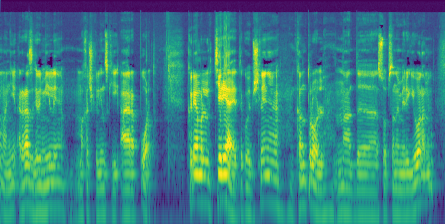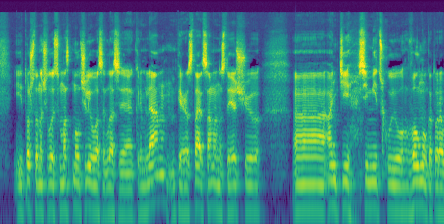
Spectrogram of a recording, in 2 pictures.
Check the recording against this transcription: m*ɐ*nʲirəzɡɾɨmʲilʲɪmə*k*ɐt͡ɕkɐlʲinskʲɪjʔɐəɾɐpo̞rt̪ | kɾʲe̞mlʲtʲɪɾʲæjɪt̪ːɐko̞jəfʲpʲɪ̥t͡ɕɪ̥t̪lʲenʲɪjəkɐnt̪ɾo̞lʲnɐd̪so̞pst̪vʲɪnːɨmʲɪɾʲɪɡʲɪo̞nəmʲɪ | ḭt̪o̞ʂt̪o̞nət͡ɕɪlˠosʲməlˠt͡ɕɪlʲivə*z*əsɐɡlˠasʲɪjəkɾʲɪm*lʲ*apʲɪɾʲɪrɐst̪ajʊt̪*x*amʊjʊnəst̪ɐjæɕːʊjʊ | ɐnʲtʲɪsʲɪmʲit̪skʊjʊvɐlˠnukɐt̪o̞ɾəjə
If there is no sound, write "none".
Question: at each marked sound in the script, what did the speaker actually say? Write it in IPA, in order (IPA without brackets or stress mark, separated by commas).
ɐ, x, v, lʲ, s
